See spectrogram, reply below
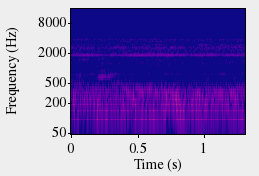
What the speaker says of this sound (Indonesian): Jadi suara mendengung begini akan terdengar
